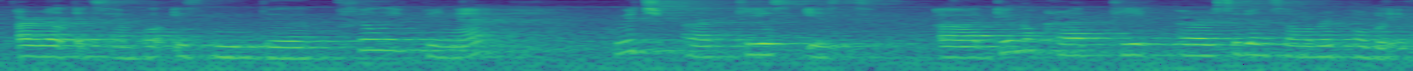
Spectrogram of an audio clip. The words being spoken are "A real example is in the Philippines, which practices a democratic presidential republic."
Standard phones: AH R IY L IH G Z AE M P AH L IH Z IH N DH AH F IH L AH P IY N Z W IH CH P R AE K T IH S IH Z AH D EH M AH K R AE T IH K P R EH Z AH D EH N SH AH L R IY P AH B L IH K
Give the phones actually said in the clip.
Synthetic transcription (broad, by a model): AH R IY L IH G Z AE M P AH L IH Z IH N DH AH F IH L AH P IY N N W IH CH P AA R T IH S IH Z AH D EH M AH K R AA T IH K P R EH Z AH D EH N S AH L R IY P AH B L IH K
